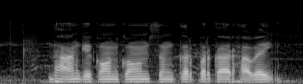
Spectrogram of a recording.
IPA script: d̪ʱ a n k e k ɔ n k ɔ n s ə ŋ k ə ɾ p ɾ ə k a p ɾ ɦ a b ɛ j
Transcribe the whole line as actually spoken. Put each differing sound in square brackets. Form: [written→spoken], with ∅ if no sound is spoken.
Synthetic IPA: d̪ʱ a n k e k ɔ n k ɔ n s ə ŋ k ə ɾ p ɾ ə k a [p→∅] ɾ ɦ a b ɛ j

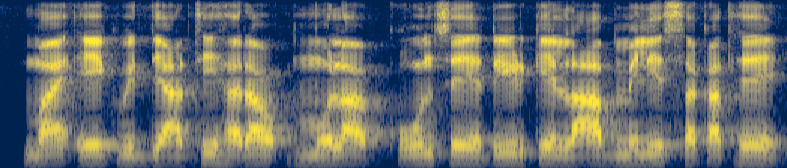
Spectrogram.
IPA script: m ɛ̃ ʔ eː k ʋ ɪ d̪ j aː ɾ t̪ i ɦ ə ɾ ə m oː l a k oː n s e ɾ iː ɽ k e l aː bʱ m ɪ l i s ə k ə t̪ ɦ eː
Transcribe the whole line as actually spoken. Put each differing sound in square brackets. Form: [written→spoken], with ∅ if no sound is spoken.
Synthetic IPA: m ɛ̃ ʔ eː k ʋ ɪ d̪ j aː ɾ [t̪→t̪ʰ] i ɦ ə ɾ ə m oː l a k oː n s e ɾ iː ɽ k e l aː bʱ m ɪ l i s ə k ə t̪ ɦ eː

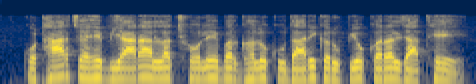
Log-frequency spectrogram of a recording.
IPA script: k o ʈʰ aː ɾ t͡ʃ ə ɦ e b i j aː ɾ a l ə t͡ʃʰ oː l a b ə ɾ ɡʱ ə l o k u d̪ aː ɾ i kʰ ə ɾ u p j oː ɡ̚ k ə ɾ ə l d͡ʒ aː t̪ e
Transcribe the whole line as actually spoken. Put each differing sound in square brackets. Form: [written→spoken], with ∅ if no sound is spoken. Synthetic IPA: k o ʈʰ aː ɾ t͡ʃ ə ɦ e b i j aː ɾ a l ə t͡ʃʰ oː l [a→e] b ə ɾ ɡʱ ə l o k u d̪ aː ɾ i [kʰ→k] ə ɾ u p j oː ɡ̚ k ə ɾ ə l d͡ʒ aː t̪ e

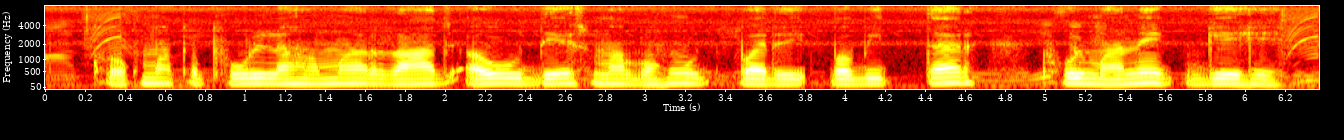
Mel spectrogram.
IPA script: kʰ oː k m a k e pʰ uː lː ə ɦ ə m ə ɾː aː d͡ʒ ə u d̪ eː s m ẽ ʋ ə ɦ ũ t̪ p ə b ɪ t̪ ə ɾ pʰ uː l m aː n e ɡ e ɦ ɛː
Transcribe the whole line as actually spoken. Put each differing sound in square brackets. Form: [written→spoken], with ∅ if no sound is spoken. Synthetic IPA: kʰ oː k m a k e pʰ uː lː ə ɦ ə m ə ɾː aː d͡ʒ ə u d̪ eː s m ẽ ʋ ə ɦ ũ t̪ p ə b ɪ t̪ ə ɾ pʰ uː l m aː n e ɡ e ɦ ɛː

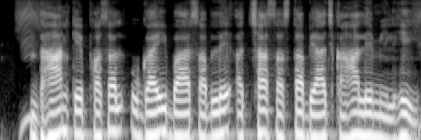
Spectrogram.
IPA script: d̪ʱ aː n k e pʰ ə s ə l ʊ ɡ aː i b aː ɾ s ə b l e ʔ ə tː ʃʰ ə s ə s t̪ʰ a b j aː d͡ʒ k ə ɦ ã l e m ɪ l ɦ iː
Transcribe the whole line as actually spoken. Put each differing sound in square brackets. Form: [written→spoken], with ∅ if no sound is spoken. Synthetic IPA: d̪ʱ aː n k e pʰ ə s ə l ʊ ɡ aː i b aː ɾ s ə b l e ʔ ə tː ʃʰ [ə→a] s ə s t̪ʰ a b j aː d͡ʒ k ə ɦ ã l e m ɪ l ɦ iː

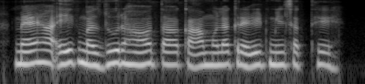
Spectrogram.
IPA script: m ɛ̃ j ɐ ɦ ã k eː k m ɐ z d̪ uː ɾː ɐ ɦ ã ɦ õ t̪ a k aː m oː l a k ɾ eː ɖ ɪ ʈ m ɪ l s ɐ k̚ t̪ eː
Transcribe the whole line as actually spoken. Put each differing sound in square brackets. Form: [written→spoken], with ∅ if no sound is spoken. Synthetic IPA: m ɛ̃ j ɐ ɦ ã [k→ʔ] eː k m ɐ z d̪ uː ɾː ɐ ɦ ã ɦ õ t̪ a k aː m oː l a k ɾ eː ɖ ɪ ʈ m ɪ l s ɐ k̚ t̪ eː

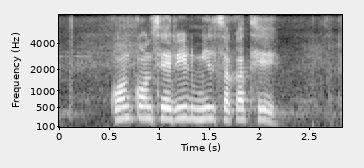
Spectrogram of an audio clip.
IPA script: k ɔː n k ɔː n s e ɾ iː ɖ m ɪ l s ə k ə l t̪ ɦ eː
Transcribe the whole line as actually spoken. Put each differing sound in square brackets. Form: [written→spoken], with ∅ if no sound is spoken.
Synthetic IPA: k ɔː n k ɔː n s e ɾ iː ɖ m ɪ l s ə k ə [l→∅] t̪ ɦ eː

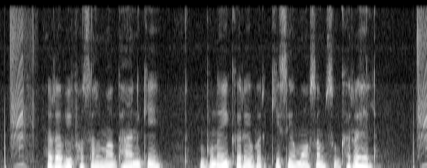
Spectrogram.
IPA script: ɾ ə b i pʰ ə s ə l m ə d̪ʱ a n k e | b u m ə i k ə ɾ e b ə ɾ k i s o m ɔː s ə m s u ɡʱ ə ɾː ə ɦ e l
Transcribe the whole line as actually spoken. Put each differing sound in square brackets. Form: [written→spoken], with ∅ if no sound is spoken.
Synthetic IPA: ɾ ə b i pʰ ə s ə l m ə d̪ʱ a n k e | b u [m→n] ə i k ə ɾ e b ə ɾ k i s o m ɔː s ə m s u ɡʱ ə ɾː ə ɦ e l

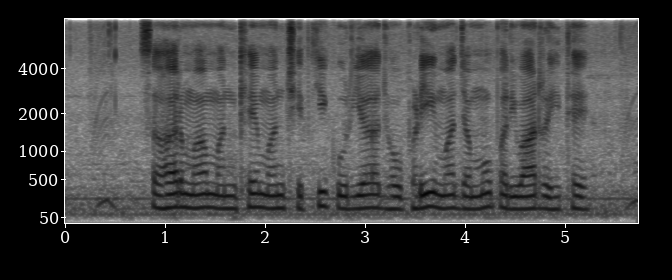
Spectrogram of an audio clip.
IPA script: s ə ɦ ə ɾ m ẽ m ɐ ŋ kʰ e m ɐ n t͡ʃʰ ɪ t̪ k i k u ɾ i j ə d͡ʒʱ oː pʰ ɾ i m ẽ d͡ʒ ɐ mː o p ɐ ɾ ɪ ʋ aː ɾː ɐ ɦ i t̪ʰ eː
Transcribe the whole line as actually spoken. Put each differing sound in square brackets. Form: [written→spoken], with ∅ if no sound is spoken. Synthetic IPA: s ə ɦ ə ɾ m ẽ m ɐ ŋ kʰ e m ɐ n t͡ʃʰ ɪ t̪ k i k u ɾ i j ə d͡ʒʱ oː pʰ [ɾ→ɽ] i m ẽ d͡ʒ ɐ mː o p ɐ ɾ ɪ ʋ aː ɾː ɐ ɦ i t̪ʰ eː

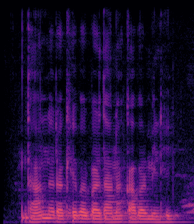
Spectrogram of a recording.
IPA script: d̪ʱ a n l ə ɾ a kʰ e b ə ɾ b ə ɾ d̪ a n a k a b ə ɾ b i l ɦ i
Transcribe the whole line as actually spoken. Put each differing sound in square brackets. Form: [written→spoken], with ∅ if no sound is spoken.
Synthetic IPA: d̪ʱ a n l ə ɾ [a→ə] kʰ e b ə ɾ b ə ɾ d̪ a n a k a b ə ɾ [b→m] i l ɦ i

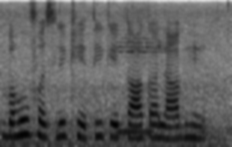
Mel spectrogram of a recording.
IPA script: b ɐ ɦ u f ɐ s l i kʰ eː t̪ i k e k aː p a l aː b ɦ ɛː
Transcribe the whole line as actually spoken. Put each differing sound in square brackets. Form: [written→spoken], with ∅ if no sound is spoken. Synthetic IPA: b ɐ ɦ u f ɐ s l i kʰ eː t̪ i k e k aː [p→k] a l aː b ɦ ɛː

